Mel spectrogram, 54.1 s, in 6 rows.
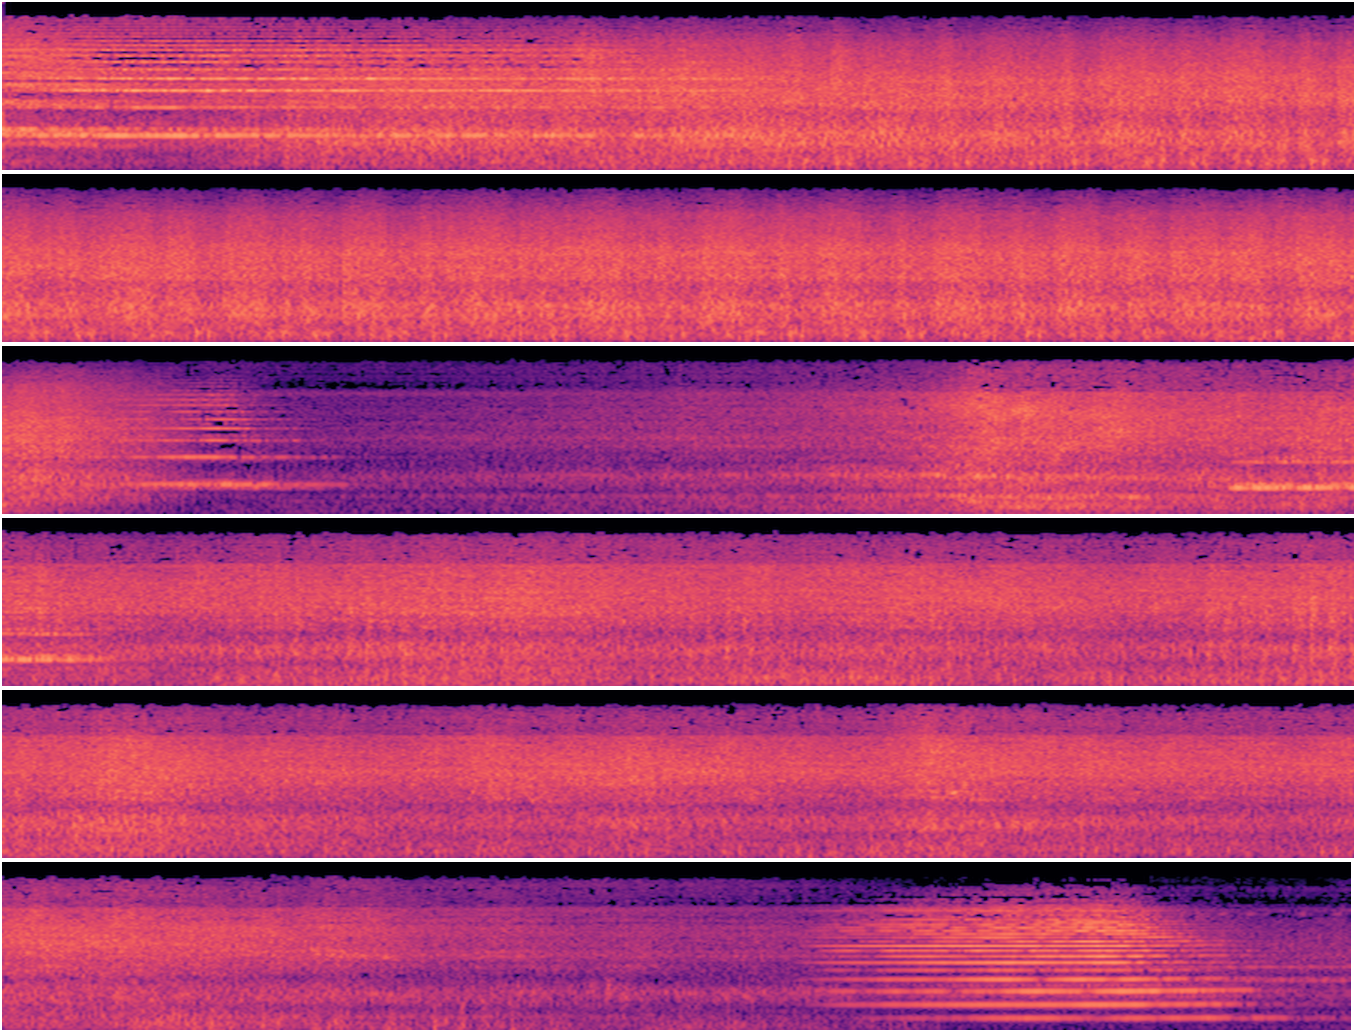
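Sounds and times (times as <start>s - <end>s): train horn blast: 0.0s - 4.9s, 18.7s - 20.5s, 24.0s - 27.8s, 50.4s - 54.0s
train wheels rattling on track: 0.0s - 18.9s, 22.5s - 51.1s
train coaches rumbling past: 0.0s - 54.0s.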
